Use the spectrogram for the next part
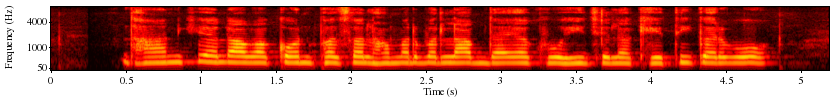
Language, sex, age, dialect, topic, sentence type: Chhattisgarhi, female, 41-45, Northern/Bhandar, agriculture, question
